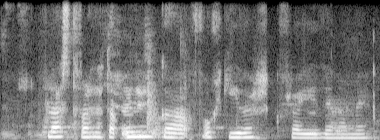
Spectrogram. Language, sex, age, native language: Icelandic, female, 12, Icelandic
